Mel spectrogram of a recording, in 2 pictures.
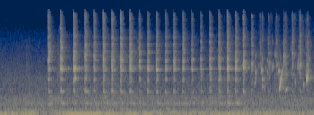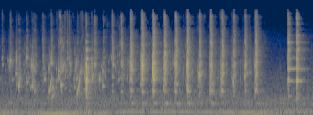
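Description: A whisk beats eggs and milk rapidly in a glass bowl, clinking against its side.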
